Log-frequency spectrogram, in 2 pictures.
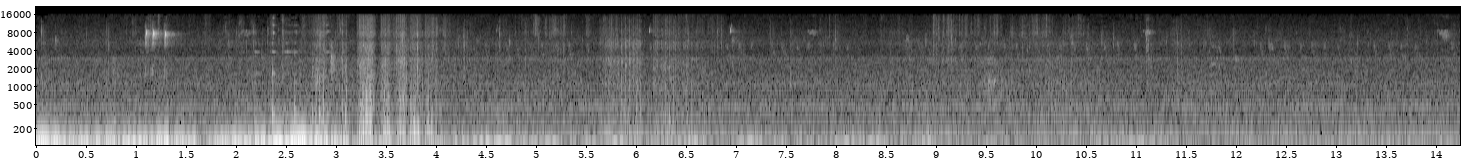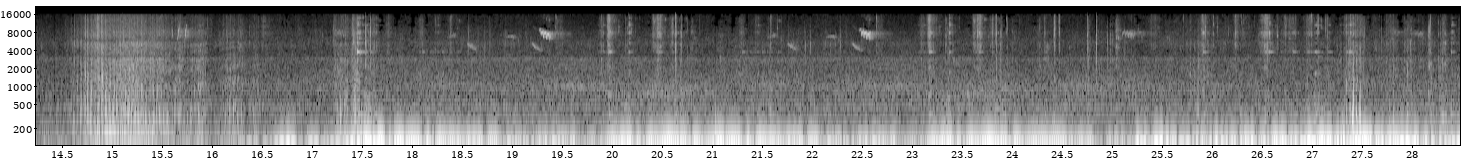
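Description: Gusts of wind rumbling on the microphone, strongest at the start and again in the last ten seconds, with a few brief high chirps from a small bird and some short knocks.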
